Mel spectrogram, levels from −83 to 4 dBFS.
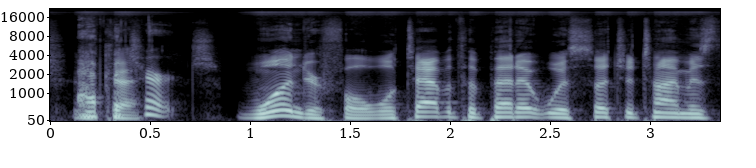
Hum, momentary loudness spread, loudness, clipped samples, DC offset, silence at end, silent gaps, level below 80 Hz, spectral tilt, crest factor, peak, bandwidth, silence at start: none; 5 LU; -19 LUFS; under 0.1%; under 0.1%; 0.05 s; none; -42 dBFS; -6 dB/octave; 18 dB; 0 dBFS; over 20 kHz; 0.1 s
